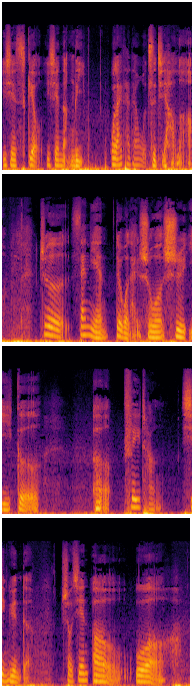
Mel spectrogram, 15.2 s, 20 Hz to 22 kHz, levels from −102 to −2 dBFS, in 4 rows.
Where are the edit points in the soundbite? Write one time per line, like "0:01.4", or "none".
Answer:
0:02.1
0:10.0
0:13.1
